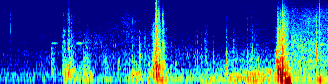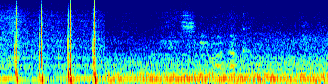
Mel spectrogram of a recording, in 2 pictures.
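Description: A car door being opened and shut: a run of sharp clicks and knocks, the loudest about three seconds in, followed by the steady low hum of the car's cabin.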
